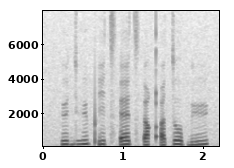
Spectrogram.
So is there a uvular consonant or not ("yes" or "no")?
yes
